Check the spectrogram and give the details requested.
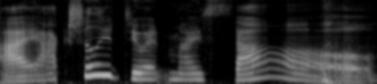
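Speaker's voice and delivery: soft, irritating put-on celebrity voice. Retelling her answer to a makeup question, the speaker imitates her annoying voice. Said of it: "I was doing an impression because her voice is so annoying".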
